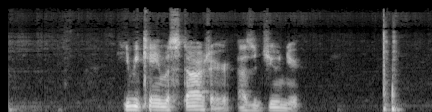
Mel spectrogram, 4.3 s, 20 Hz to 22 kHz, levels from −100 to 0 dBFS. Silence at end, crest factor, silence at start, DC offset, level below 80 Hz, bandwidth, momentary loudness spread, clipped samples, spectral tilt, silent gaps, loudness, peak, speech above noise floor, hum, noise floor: 0.3 s; 20 dB; 0.1 s; under 0.1%; -54 dBFS; 16 kHz; 13 LU; under 0.1%; -4.5 dB/octave; none; -20 LUFS; -2 dBFS; 45 dB; none; -64 dBFS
